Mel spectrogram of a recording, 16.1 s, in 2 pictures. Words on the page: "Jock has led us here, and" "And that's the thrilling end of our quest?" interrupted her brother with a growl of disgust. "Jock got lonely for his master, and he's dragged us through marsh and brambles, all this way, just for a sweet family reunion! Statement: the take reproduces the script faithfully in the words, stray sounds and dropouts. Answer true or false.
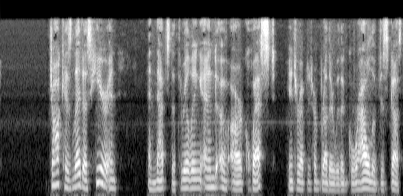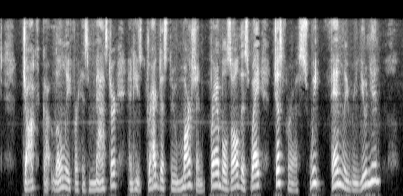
true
